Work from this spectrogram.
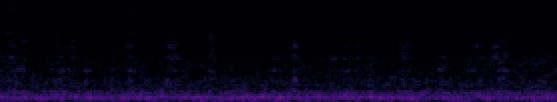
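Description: Pen or pencil writing out a precalculus problem, a soft scratchy scribbling in short quick strokes, close and quiet with no talking.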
